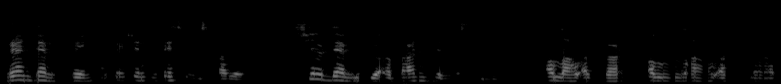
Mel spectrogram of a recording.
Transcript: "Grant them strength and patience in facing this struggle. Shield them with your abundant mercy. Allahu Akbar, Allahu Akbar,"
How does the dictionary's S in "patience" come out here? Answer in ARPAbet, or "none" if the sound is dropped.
none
